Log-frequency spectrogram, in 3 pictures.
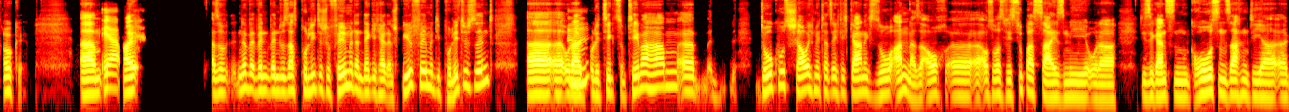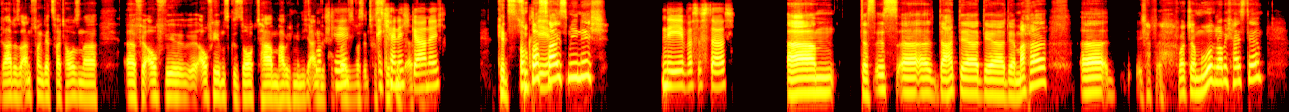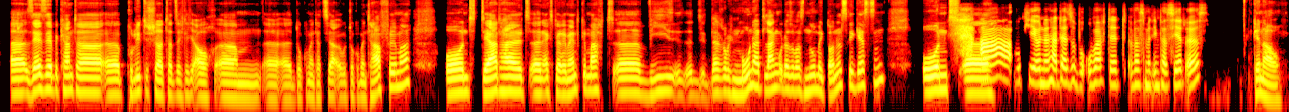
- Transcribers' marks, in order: surprised: "Kennst Supersize Me nicht?"; sigh; other background noise
- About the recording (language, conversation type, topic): German, unstructured, Sollten Filme politisch neutral sein?
- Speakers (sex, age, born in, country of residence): female, 25-29, Germany, Germany; male, 35-39, Germany, Germany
